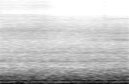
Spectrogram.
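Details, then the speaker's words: Old Kia Soul, idle after replacing rotted exhaust pipe that was horrendously loud: steady even low rumble, small exhaust leak barely audible; good enough, exhaust sounds sealed. "It was horrendously loud with that pipe rotted out. Yeah, you can barely hear that exhaust leak. That's good enough."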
